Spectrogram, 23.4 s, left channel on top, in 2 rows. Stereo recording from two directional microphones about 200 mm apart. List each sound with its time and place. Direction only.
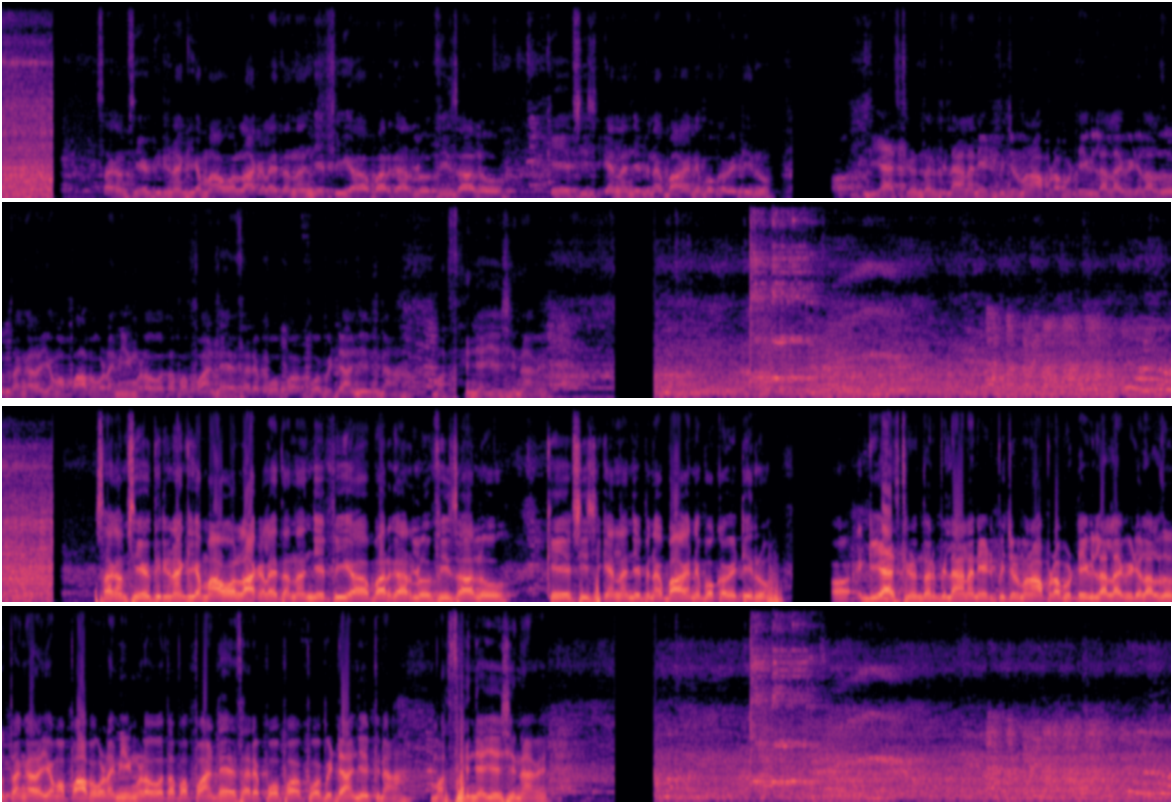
0.9 s speech: 50° right (ahead or behind)
8.7 s a man's voice: 45° right (ahead or behind)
